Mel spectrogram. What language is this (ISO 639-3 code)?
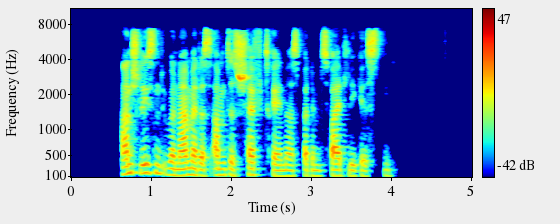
deu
